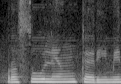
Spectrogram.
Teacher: لیکن اخفا میں کیا ہوتا ہے کہ تنوین اور نون ساکن کے بعد اخفا لیٹرز آئیں گے تو تنوین اور نون ساکن کو جیسا ہے ویسا ادا نہیں کرتے، بلکہ اس کو ایسے ING ساؤنڈ میں کرتے ہیں اور اس کی آواز کو ناک میں چھپا دیتے ہیں، تو وہ اسٹریسفل نیسل ساؤنڈ یا شدت والی گنا کی آواز جیسے ساؤنڈ کرتی ہے.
